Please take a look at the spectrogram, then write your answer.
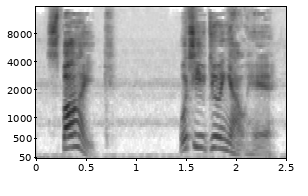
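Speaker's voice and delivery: high, loud call across the street; Twilight's worried call. A narrator's reading. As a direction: call out to find him in the dark. Twilight calls out to Spike.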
